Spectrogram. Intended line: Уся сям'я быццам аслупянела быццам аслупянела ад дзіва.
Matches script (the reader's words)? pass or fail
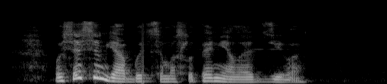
fail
